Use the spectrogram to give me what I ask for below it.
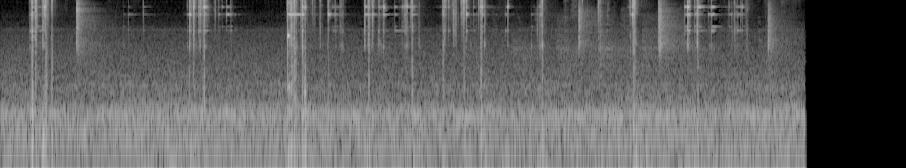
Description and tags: chain clanging
short audio file of chains being knocked against each other slowly
noise, chain, impact, wall, owi, metallic, clang, metal, clatter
